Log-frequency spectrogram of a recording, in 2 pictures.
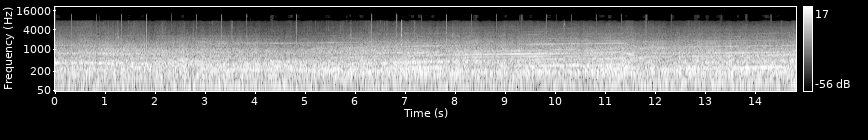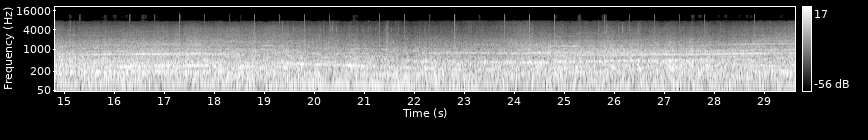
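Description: Supercharged Lexus IS350's 3.5-litre V6 being driven hard on track, heard from inside the cabin. The revs climb several times under acceleration and drop back at gear changes and braking, over a steady low rumble of road and tyre noise.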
